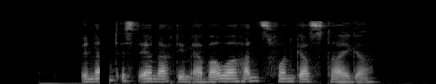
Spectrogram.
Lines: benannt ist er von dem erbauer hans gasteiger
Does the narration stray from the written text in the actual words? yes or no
yes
